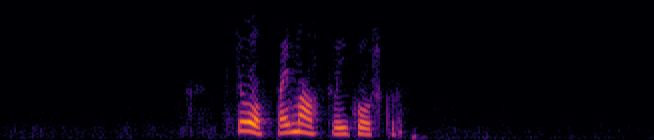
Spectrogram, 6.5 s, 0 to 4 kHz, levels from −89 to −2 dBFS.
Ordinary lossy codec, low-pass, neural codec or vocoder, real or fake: MP3, 16 kbps; 3.6 kHz; codec, 16 kHz, 1 kbps, FunCodec, trained on LibriTTS, 50 frames a second; fake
